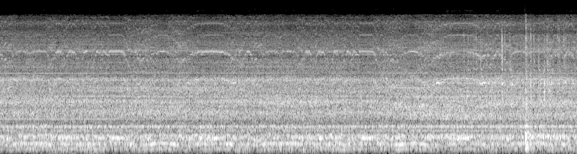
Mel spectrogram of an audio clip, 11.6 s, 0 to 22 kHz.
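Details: Anycubic i3 Mega 3D printer hums and whirs through moves while the extruder gives occasional sharp clicks; suggested causes include slicer settings, bed leveling, old PLA, or a faulty extruder.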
